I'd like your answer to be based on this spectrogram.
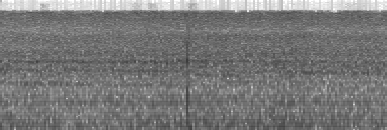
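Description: An LRT train arrives at a station in Malaysia, a steady low rumble of rolling wheels and motors at moderate level with a brief clank partway through, no voices.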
